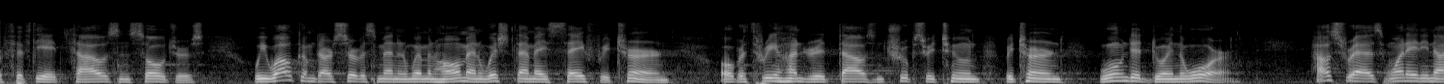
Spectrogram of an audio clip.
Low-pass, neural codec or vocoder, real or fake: 7.2 kHz; none; real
